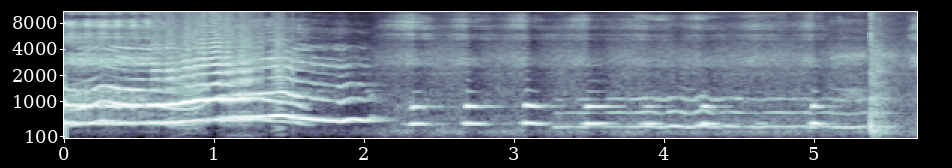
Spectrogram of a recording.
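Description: A dog lets out a long, wavering, high-pitched howl, then shifts into a series of short, rhythmic whimpering whines that rise and fall, ending with a brief sharp thump.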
